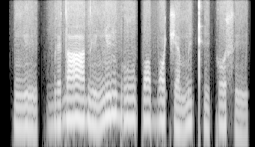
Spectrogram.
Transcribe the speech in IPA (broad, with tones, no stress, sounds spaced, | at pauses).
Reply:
ɲ ĩ˨ | ɡ͡b ɪ˨˦ d aː˦ d ĩ˨ ɲ ĩ˦ ɡ͡b uː˦ p ɔ˦ b ɔ˦ t͡ʃ ɛ˨ m i˦ kʰ i˨ k ʊ˦˨ s ĩ˨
